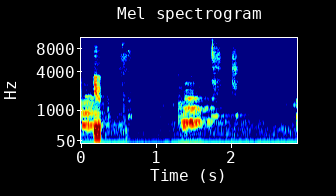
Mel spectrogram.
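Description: A dog gives one sharp bark, then after a short pause lets out a longer, rough growling sound that trails off into quiet.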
